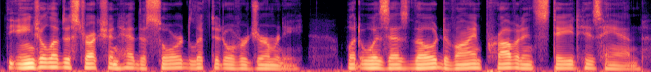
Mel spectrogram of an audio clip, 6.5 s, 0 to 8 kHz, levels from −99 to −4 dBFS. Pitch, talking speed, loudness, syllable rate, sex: 110 Hz, 185 wpm, -19 LUFS, 5.4 syllables/s, male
